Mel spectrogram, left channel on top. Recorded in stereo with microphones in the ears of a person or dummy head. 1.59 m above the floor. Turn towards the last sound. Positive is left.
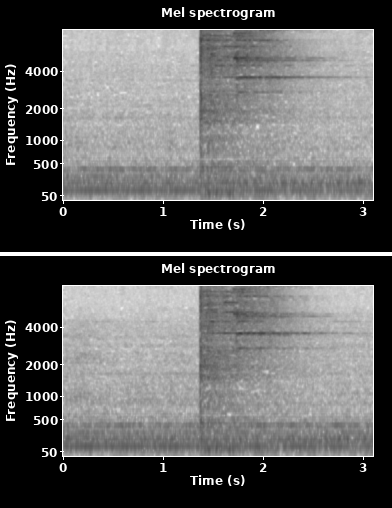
turn(degrees=-10)  # may be behind; listen again after turning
